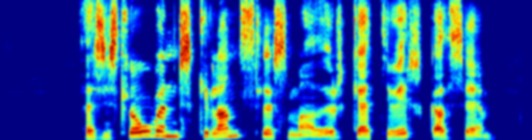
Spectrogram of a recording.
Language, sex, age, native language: Icelandic, female, 30-39, Icelandic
